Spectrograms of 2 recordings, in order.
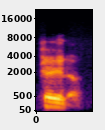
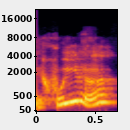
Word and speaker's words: Keita: The proper enunciation of Keita. I was impressed, Gary. Keita, yeah. Made me smile. Good, yeah. I didn't say Quita. I said Keita.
